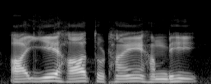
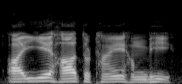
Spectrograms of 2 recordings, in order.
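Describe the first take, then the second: No difference in how they are said.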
